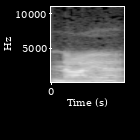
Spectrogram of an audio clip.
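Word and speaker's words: Niia: I've been loving Nia, I believe you pronounce it, Nia, N-I-I-A.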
